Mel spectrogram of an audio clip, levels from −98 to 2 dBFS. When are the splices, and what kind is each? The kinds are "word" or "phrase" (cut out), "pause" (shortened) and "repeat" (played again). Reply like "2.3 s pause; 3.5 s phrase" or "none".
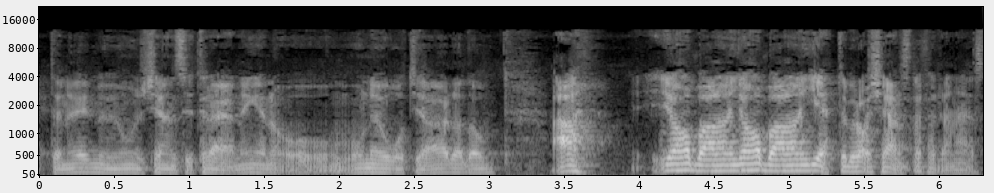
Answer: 4.1 s word; 4.7 s repeat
